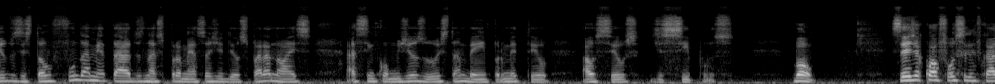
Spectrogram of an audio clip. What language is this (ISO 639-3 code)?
por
